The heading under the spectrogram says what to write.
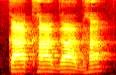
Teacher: का वर्ग कंठ से उच्चारित होता है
